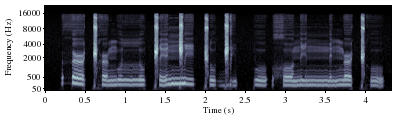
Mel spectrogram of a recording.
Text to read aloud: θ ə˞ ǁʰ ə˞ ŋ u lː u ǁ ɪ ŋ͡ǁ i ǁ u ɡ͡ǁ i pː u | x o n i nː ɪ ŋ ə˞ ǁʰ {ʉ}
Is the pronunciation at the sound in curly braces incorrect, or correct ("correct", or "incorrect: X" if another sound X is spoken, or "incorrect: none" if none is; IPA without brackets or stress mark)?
incorrect: u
